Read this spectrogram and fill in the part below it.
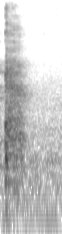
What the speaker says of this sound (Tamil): பயங்கரமாக இருமல்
